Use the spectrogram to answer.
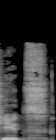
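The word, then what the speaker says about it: Hütz: I believe we pronounce it Hutz.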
